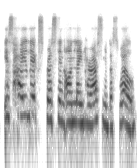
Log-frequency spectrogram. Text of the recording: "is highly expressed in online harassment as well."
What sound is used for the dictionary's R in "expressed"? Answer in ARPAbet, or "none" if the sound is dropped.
R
